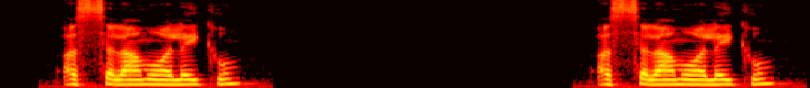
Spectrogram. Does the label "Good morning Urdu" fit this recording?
Yes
